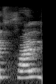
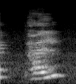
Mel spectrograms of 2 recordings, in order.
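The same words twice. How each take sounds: First: फल mispronounced as "fal"; lip-to-teeth F at the start of फल; wrong F sound. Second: Said in the usual way. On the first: Shown as a demonstration. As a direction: say फल with F, the incorrect way. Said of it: "ये बिल्कुल गलत है". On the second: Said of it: "पे और दो चश्मे हे की आवाज के साथ".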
